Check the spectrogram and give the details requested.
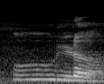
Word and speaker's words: ula: pula tulisannya u l a g l disini pengucapannya lebih ditekankan tebal jadinya Pulo Hai yang artinya ular Hai kemudian ada contoh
